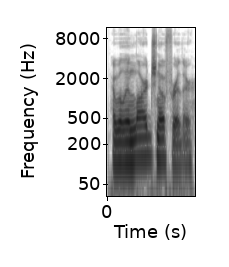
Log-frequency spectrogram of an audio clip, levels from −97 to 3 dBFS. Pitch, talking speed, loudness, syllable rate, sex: 115 Hz, 205 wpm, -14 LUFS, 6.2 syllables/s, male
